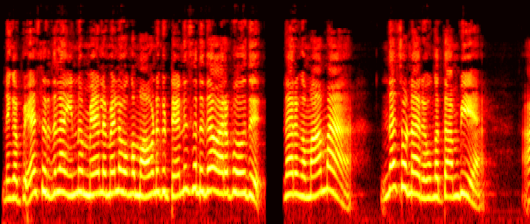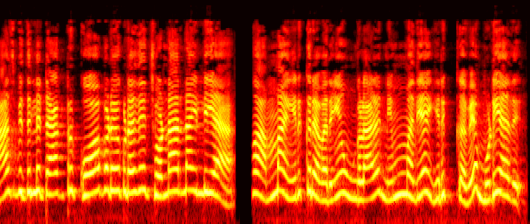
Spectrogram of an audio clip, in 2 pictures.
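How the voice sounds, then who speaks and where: Shrill Tirunelveli Tamil woman, high and bright. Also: fast talker. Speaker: voice artist playing several village women. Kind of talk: cartoon character voicing.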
